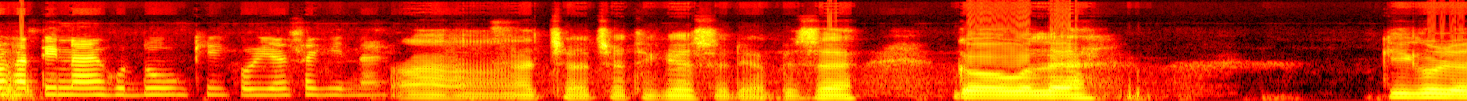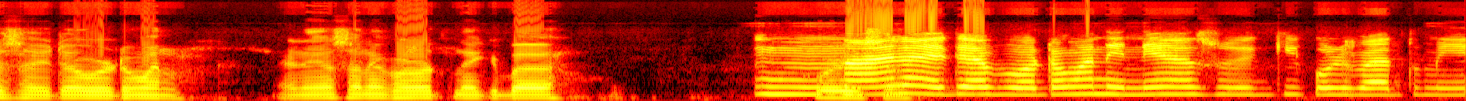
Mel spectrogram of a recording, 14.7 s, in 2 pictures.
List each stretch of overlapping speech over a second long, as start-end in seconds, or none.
none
